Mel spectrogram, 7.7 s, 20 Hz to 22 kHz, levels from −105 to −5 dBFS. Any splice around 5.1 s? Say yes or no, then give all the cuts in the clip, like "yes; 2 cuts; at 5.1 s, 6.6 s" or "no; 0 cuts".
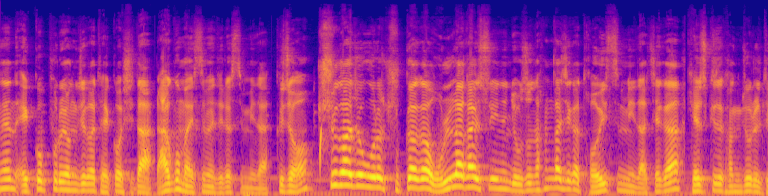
no; 1 cut; at 3.2 s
